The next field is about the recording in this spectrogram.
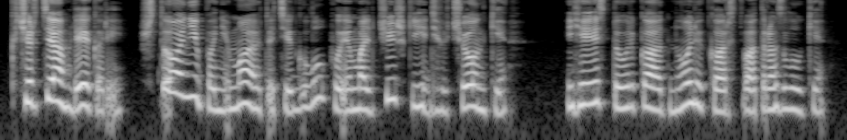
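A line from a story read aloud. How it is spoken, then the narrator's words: Grumbling. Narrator (Russian): ворчал он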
